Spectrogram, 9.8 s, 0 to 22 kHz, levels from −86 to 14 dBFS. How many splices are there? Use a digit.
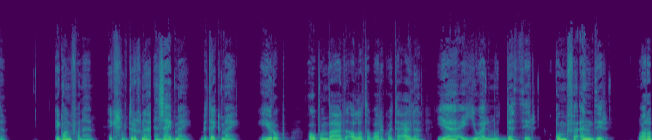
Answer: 7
